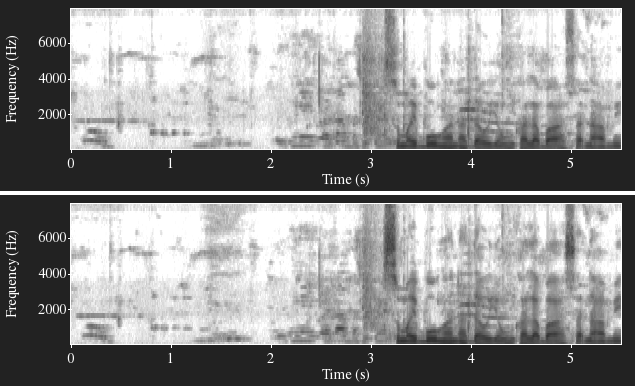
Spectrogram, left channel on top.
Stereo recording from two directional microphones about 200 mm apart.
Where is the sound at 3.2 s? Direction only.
20° right (ahead or behind).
